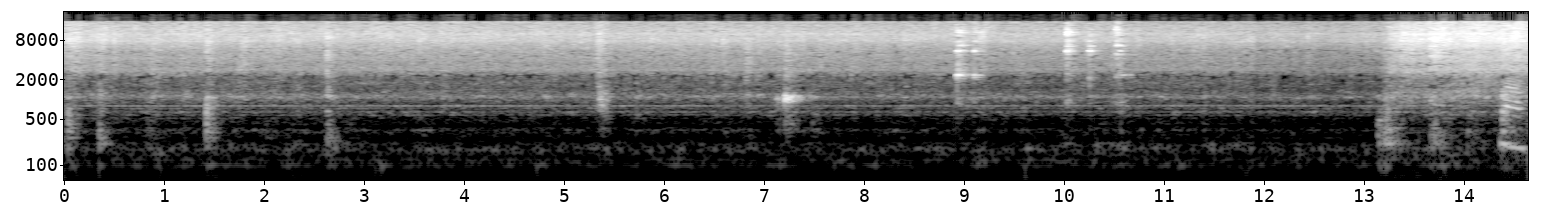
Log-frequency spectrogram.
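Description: Spice paste for sambal ikan kerisi sizzles gently in a pan over medium heat, a steady soft frying hiss broken by occasional clinks and stirring scrapes, swelling louder near the end.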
